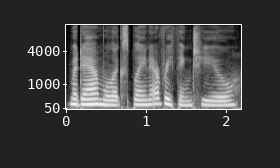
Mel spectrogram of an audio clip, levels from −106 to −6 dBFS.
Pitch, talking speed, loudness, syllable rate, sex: 190 Hz, 165 wpm, -17 LUFS, 5.7 syllables/s, female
